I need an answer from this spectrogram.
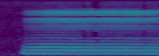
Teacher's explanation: m like you're humming a song look how my lips are together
